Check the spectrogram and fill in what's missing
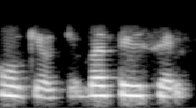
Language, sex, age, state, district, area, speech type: Kannada, female, 18-30, Karnataka, Chamarajanagar, rural, conversation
